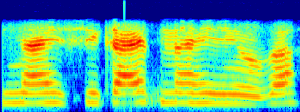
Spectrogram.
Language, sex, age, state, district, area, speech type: Hindi, female, 30-45, Bihar, Samastipur, rural, conversation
